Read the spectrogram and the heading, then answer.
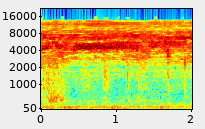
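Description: A pregnant female rattlesnake strikes, giving a steady, continuous dry buzzing hiss, fairly loud, holding unbroken for the whole moment with a low hum underneath and no voices.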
